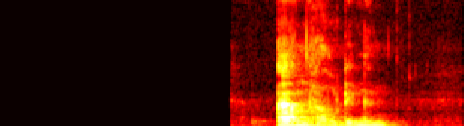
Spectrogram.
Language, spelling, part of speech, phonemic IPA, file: Dutch, aanhoudingen, noun, /ˈanhɑudɪŋə(n)/, Nl-aanhoudingen.ogg
- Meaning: plural of aanhouding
